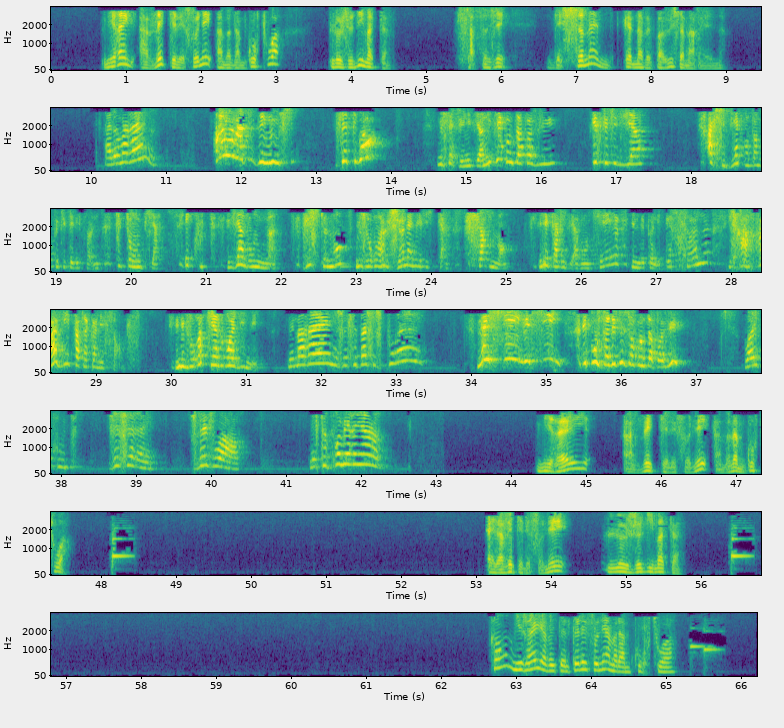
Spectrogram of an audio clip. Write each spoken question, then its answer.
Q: Quand Mireille avait-elle téléphoné à Madame Courtois?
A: Le jeudi matin.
